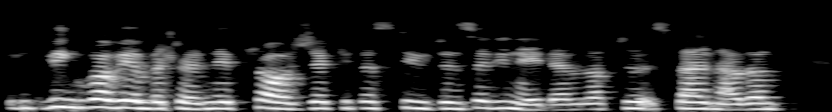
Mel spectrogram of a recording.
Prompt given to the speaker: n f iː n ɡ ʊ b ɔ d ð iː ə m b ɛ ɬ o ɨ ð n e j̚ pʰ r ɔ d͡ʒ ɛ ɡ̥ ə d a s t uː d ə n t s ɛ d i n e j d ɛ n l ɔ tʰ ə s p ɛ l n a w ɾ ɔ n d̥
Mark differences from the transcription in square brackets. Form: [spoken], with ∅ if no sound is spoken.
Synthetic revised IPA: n [v] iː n ɡ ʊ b ɔ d [v] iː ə m b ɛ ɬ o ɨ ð n e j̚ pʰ r ɔ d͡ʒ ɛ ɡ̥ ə d a s t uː d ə n t s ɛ d i n e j d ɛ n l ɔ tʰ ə s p ɛ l n a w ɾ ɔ n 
